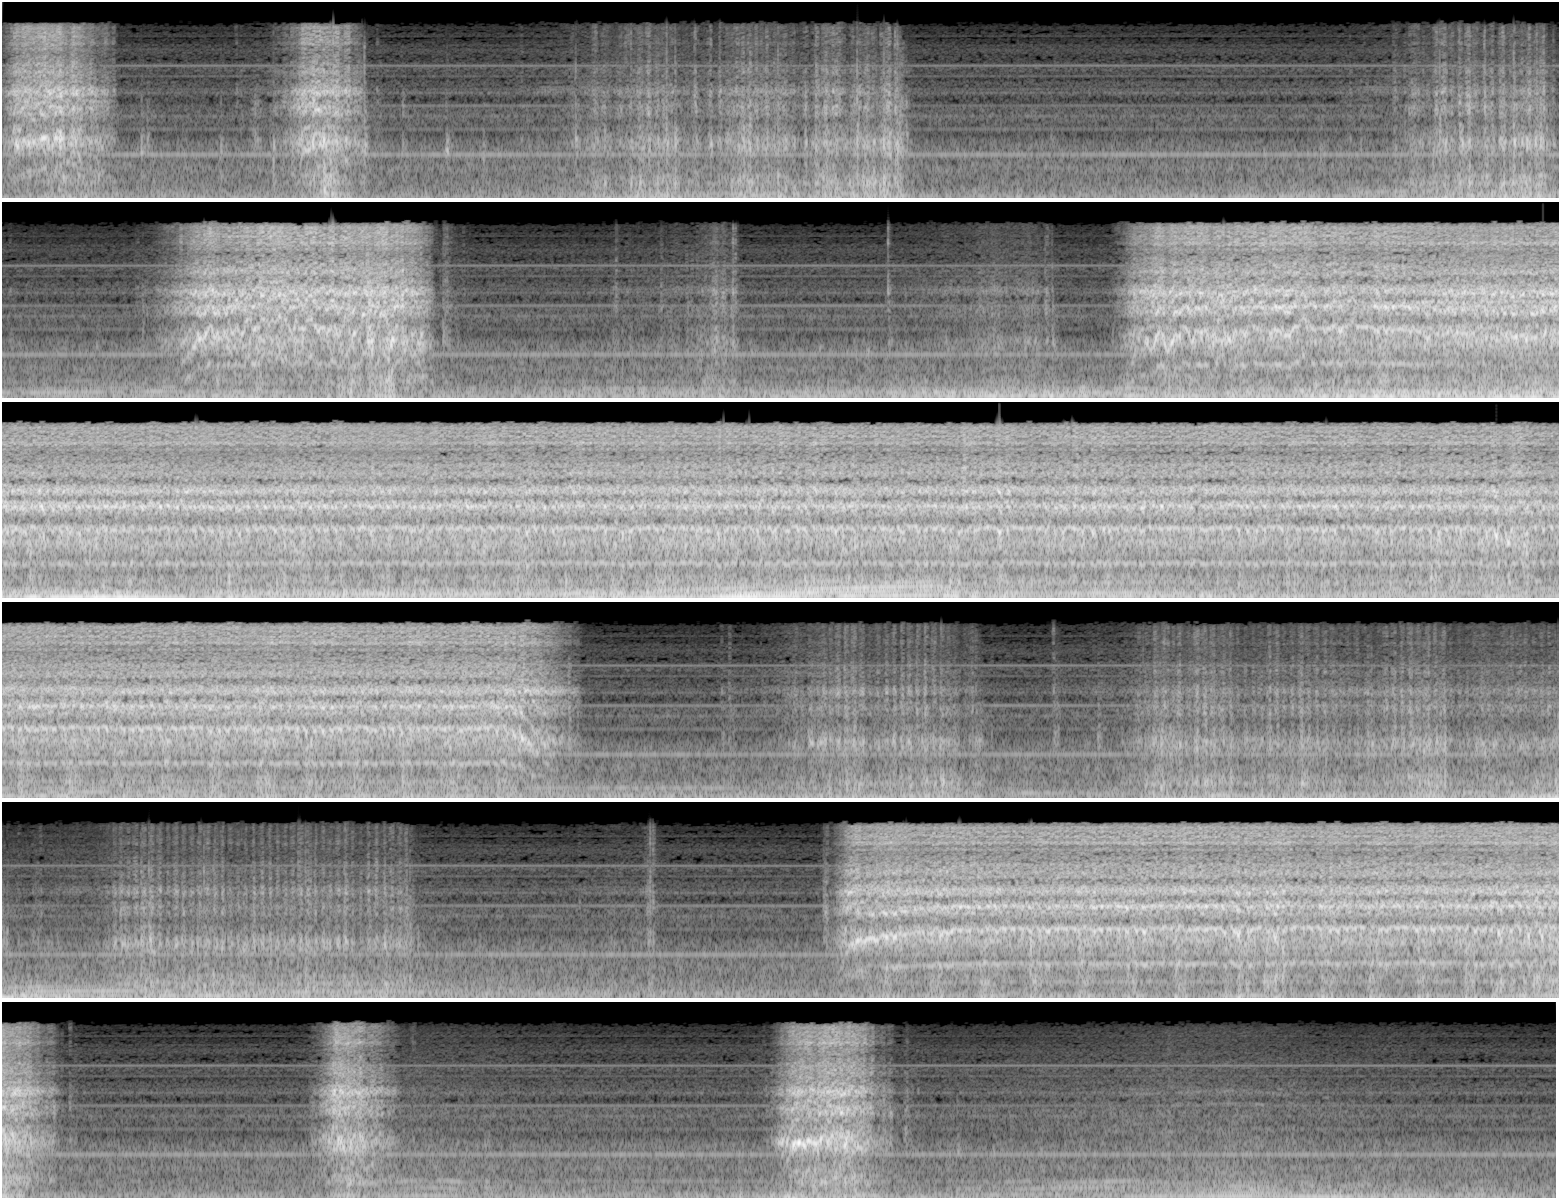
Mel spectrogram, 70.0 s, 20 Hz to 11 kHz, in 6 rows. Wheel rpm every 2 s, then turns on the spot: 20, 10, 30, 10, 0, 20, 80, 50, 0, 10, 140, 160, 160, 160, 160, 160, 160, 160, 160, 70, 20, 10, 30, 20, 20, 0, 70, 160, 160, 30, 10, 0, 30, 0, 0.
4-8 10-12 40-46 48-50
